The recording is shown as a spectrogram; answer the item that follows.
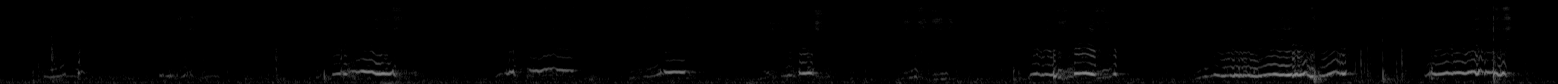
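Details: Female harlequin rabbit talking in her sleep, snoring: soft nasal squeaky whimpers with faint harmonics, in short bursts roughly every one to two seconds, some longer wavering notes, quiet room.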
